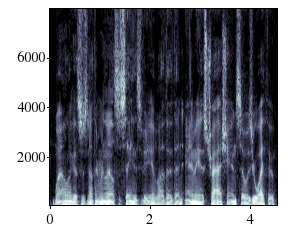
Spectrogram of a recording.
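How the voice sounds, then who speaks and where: Over background music, a man gives a comedic dramatic reading of text messages in a sardonic, exasperated tone. He's a host and voice actor whose lowish voice stays steady and moves fast.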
